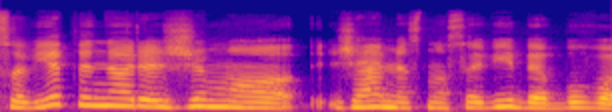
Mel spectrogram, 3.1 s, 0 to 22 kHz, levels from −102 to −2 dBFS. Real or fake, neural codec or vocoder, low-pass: real; none; 14.4 kHz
